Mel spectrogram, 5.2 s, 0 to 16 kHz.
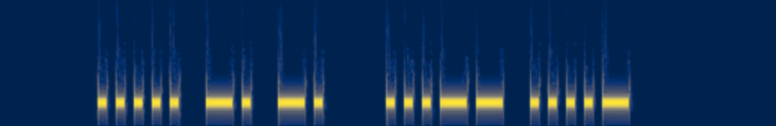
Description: Morse code, heard as a keyed tone, about 19 wpm, 700 Hz. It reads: 5NN 34
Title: CQ WW DX Contest Exchange Encore - 20wpm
